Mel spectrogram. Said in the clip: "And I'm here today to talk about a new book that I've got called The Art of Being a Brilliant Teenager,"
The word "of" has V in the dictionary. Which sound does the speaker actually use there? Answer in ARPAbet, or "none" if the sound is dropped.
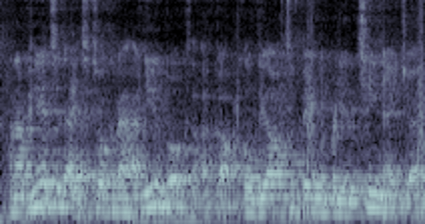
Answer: V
